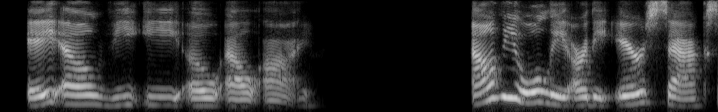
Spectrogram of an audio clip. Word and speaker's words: alveoli: let's start with the second one this is pronounced alveoli a-l-v-e-o-l-i alveoli are the air sacs in your lungs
